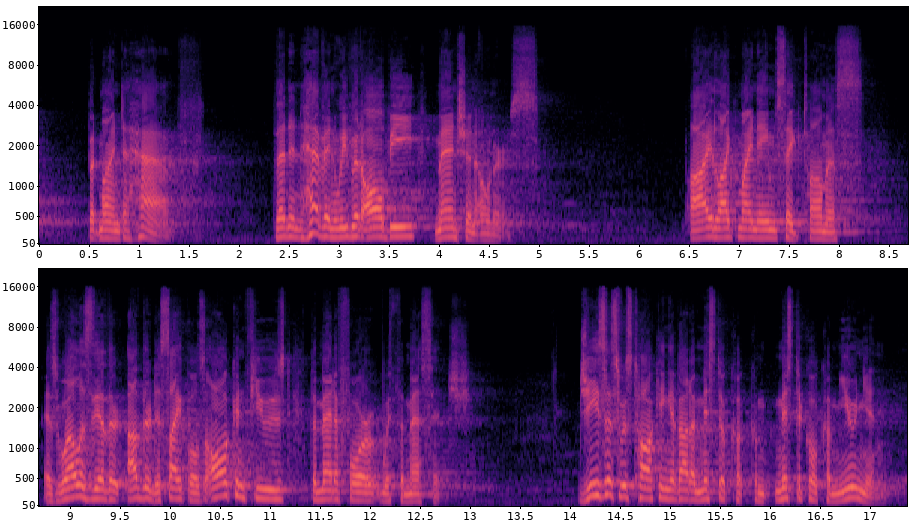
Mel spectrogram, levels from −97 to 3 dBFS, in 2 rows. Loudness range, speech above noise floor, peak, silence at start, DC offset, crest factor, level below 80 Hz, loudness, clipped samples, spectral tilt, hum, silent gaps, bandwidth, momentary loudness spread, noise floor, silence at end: 4 LU; 41 dB; -16 dBFS; 0 s; under 0.1%; 18 dB; -78 dBFS; -33 LUFS; under 0.1%; -5.5 dB/octave; none; none; 16 kHz; 14 LU; -73 dBFS; 0 s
